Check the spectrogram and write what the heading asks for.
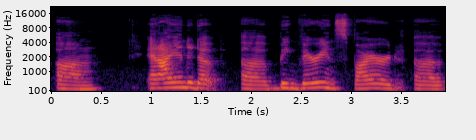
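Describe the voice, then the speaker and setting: A woman in her forties, a podcast guest, telling her story in a relaxed chat and acting out the voices of people she quotes. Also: medium pitch, slow pace. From South Carolina, US. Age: 40s. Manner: animated storyteller who acts out quoted voices. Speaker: podcast guest, witch and priestess. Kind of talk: casual storytelling interview.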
